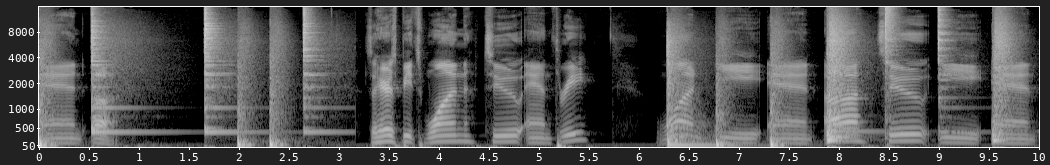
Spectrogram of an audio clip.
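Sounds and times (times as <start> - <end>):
cowbell strikes: 1.7 - 3.2.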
